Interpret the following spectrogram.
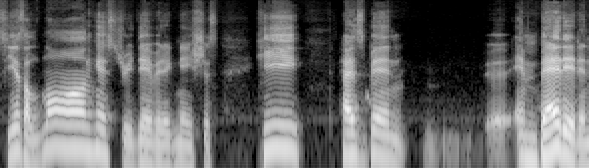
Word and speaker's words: David Ignatius: But I wanted to show you David Ignite. So I don't know if you know Dave. I'm saying his name wrong. David Ignatius, I think his name is.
